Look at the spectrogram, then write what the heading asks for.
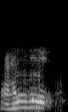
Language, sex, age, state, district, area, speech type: Manipuri, female, 60+, Manipur, Kangpokpi, urban, conversation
